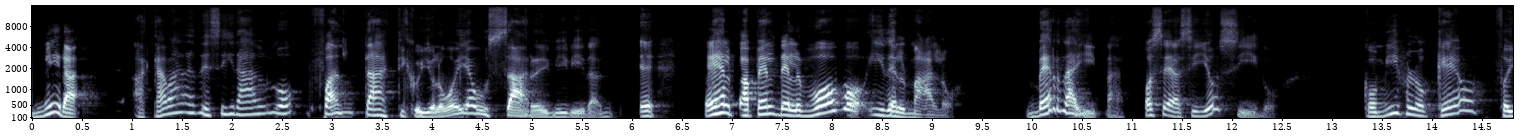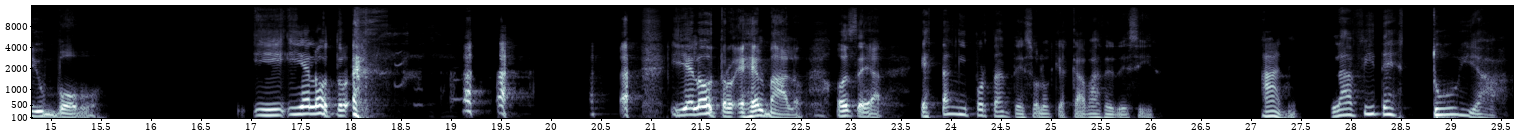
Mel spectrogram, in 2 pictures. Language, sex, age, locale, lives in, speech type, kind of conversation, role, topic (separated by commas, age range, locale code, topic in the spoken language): Spanish, male, 55-59, es-VE, Portugal, conversation, unstructured, none, ¿Crees que deberías cambiar tus sueños por lo que otras personas esperan de ti?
